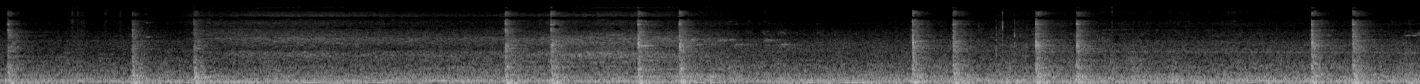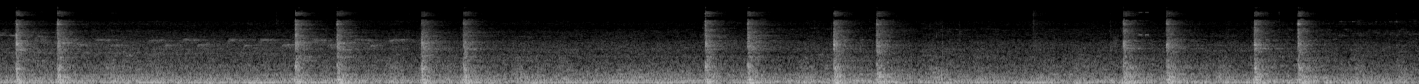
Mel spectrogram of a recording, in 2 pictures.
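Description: E257 series electric limited-express train rolling past over the rails, with a steady low rumble and a clickety-clack of wheels crossing rail joints, the clicks coming in pairs as each bogie goes over. A faint high whine is heard in the first several seconds.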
